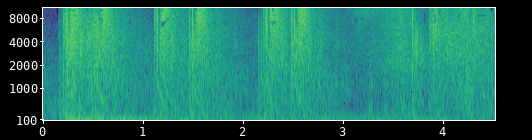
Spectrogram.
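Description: Anti-aircraft guns in a video game fire at a shuttle in a dense, continuous barrage. Several heavy booming blasts punch through a steady rumbling roar of gunfire.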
